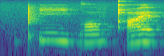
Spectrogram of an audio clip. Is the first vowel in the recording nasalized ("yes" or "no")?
no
